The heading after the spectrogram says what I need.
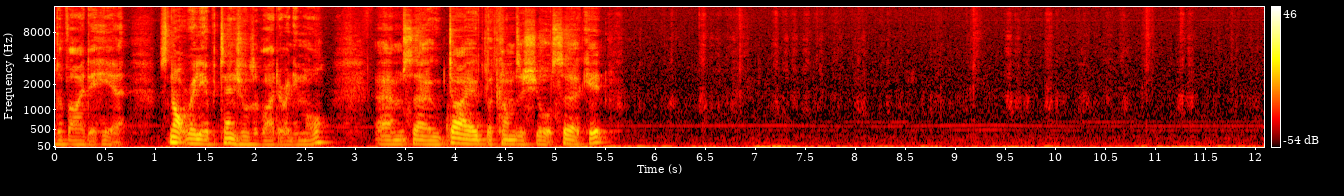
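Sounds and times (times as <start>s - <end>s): pen scratching on paper: 5.4s - 12.0s.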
